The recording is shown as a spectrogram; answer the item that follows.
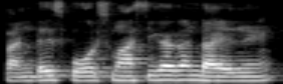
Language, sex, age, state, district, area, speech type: Malayalam, male, 18-30, Kerala, Malappuram, rural, spontaneous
